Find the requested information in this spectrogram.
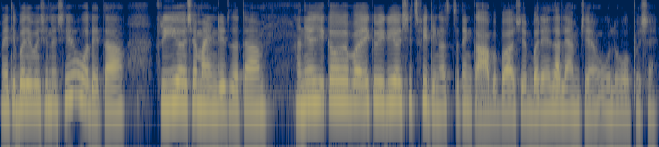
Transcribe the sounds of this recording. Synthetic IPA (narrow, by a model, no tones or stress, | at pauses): mɛ̃t̪ibəɾeʋəʃinəɕĩʋolet̪a | fɾiːəɕẽmaiɳɖeːʈd͡zat̪a | aniəekekʋeɡɭeəɕit͡sfilĩŋɡəst̪at̪ẽŋkãbəbaəɕẽbəɾẽd͡zalẽamt͡ɕẽʋoloʋəpəɕɛ̃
